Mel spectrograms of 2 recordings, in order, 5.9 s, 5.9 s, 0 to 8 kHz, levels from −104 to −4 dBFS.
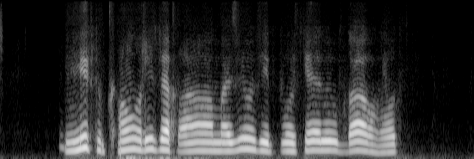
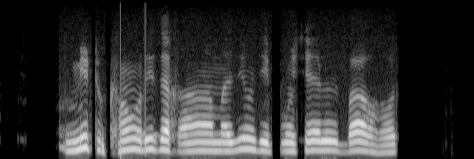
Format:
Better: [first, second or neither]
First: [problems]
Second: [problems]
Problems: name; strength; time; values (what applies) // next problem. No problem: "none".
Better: second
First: noise reduction (neural mask model DeepFilterNet 3)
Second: none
